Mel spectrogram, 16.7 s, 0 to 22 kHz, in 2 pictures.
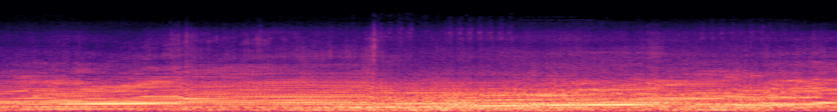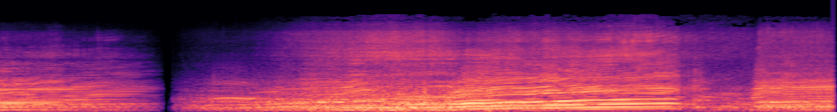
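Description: Ford Mustang V8 engines driving past along a road, engine pitch rising and falling as they pull away. About ten seconds in the sound cuts off abruptly, and another passing Mustang follows, its engine pitch climbing as it accelerates hard.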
